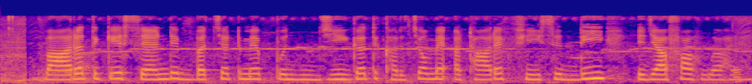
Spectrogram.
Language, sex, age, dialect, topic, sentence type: Hindi, female, 25-30, Kanauji Braj Bhasha, banking, statement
